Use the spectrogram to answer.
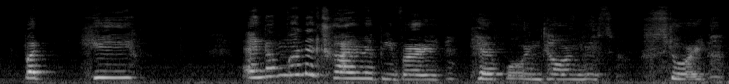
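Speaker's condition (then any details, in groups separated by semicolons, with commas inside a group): Cerebral palsy, severe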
